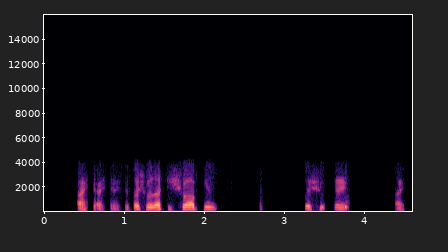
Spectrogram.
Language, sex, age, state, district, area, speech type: Kashmiri, male, 18-30, Jammu and Kashmir, Kupwara, rural, conversation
